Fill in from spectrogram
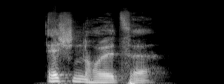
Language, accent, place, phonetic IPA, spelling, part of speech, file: German, Germany, Berlin, [ˈɛʃn̩ˌhɔlt͡sə], Eschenholze, noun, De-Eschenholze.ogg
- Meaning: dative singular of Eschenholz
